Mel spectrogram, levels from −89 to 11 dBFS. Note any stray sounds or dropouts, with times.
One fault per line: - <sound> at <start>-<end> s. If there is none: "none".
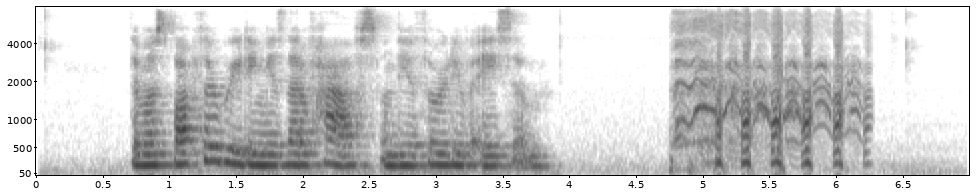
- laugh at 4.7-6.3 s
